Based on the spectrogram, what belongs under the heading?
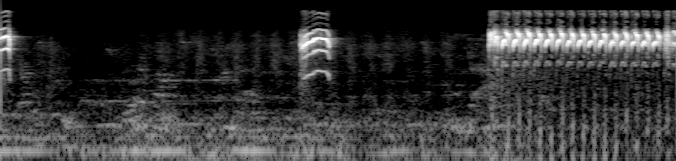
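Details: Master recording of a sunbird singing in the tembak style of Cililin, made to train other birds: isolated sharp high calls with a lower harmonic, then a sudden sustained shrill trill of rapid repeated notes.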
